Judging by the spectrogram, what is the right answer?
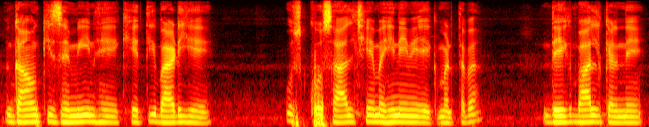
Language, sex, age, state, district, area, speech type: Urdu, male, 18-30, Delhi, South Delhi, urban, spontaneous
